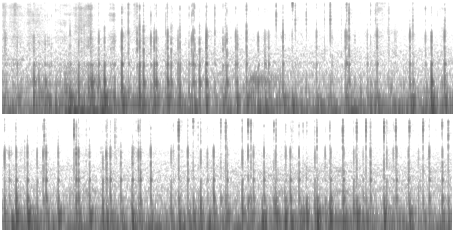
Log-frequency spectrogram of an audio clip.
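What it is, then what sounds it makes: Lemon. Long nails tap and scratch the peel of a whole yellow lemon resting on a table. A dense, quick patter of light, dry clicks mixes with a soft scratchy rustle over a low, steady rumble.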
